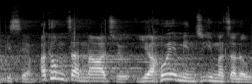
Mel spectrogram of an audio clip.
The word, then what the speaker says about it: Yahweh: hi nahi this is okay vin hi chu pronunciation chu Yahweh hi ti jong hi vin hi chu Yahweh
